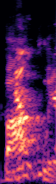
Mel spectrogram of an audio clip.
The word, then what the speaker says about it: Berkeley: I always thought it was Berkeley, but they call it Barclay.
